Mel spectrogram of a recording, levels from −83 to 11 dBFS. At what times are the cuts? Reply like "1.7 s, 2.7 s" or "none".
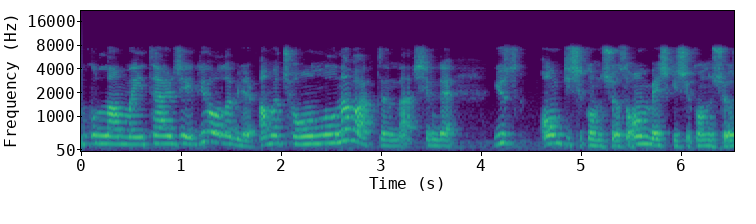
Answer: none

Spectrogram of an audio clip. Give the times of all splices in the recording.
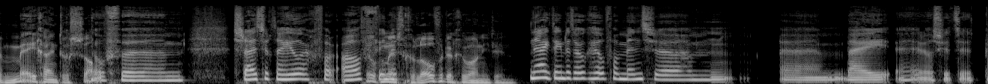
0.9 s

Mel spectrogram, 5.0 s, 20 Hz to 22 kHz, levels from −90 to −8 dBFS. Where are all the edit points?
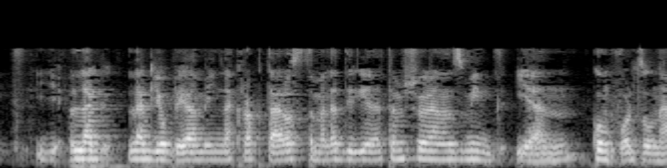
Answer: none

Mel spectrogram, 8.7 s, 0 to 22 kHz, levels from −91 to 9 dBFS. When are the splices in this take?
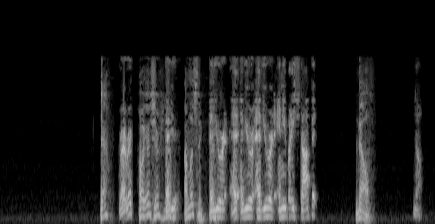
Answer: none

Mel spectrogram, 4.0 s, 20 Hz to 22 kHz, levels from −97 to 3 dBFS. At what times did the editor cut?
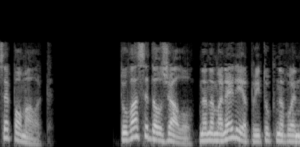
2.6 s

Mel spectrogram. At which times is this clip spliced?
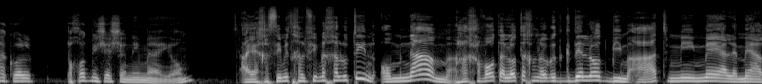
none

